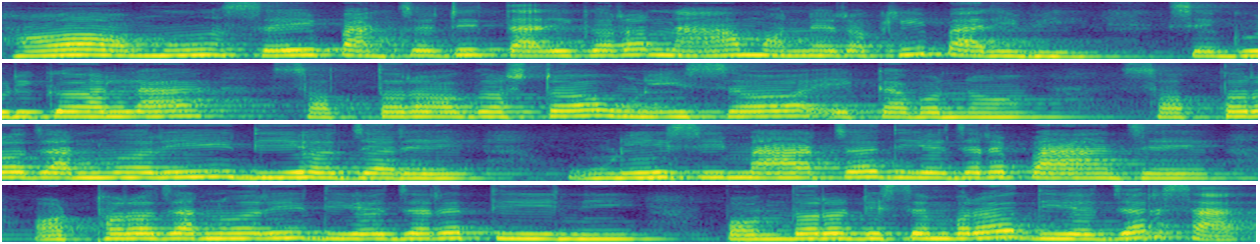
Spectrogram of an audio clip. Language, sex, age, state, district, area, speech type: Odia, female, 30-45, Odisha, Khordha, rural, spontaneous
